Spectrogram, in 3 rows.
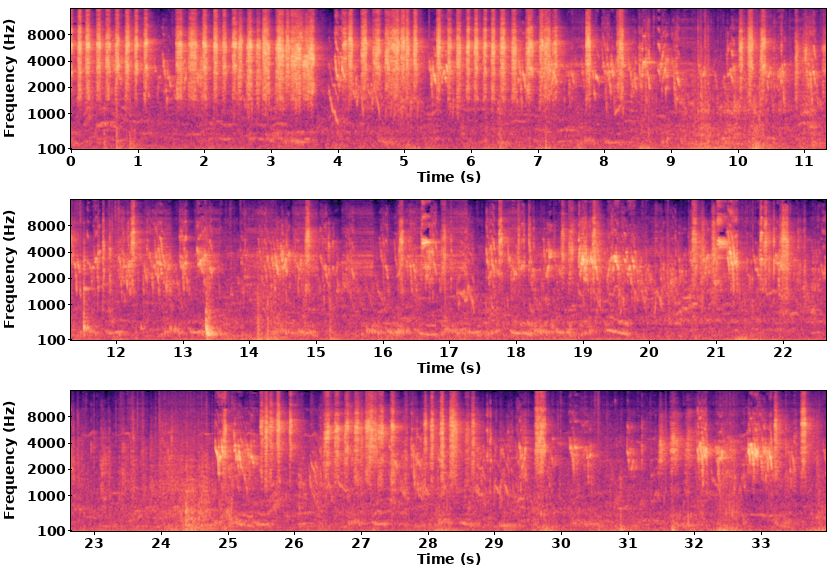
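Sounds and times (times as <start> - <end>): budgerigars chirping: 0.0 - 22.2.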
